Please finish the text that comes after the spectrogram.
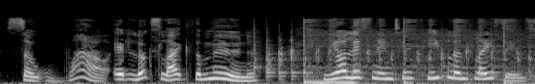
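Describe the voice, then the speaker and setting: A woman's voice: sits high, lively intonation, warm tone, faint music behind. Woman presenting a radio language lesson. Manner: clear, explains phrases deliberately. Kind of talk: scripted educational presenting. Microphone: close studio mic.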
